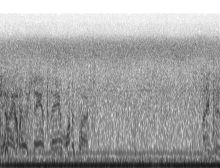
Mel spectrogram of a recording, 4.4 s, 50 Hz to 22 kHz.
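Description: Steady loud hum and hiss of a B-52 crew's onboard flight recording. A brief, unintelligible voice comes over it in the first second and a half.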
